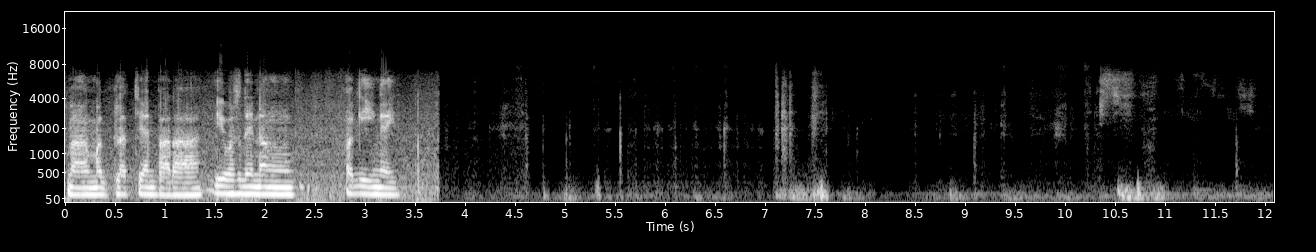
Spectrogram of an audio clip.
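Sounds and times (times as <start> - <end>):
sandpaper scraping brake disc: 4.3 - 12.0.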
